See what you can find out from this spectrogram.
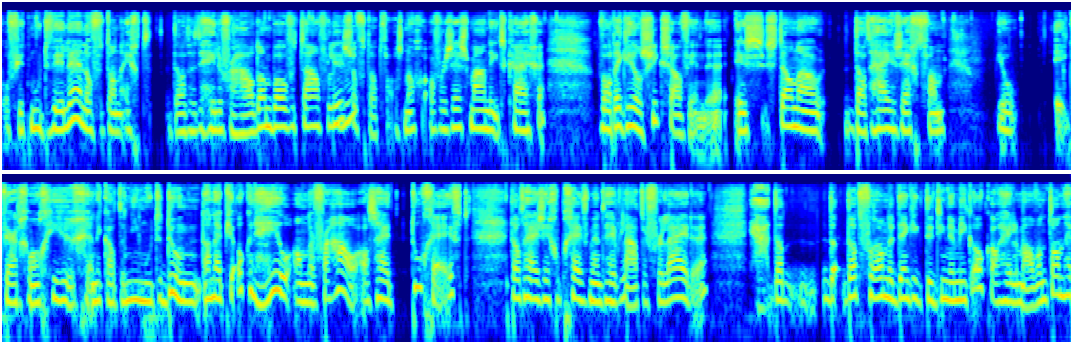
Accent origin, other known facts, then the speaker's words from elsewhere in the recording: Netherlands; Maar ik vind op zijn minst dat wij als Nederlanders voorop zouden moeten lopen hierin.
